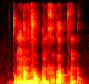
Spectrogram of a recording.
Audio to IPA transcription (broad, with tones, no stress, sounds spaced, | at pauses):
t̪ ṵ˧˥ ŋ a̤˨˩ ŋ z o˨˦ ɓ ə̤˨˩ n x ə˦˥ t̚ l ɔ˦˥ k̚ t̪ʰ ə̰˧˨ n ʔ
